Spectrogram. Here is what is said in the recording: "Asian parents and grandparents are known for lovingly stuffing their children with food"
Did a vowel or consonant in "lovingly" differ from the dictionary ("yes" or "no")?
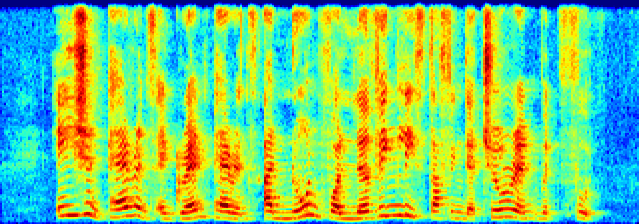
no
